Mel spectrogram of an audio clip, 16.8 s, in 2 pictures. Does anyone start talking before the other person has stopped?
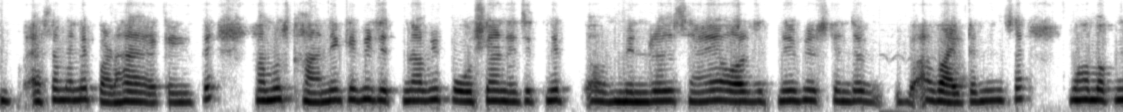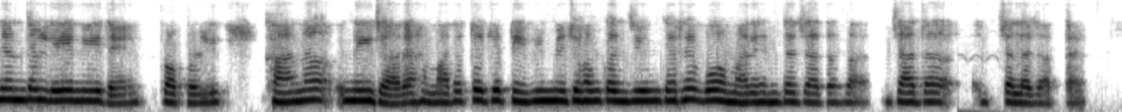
No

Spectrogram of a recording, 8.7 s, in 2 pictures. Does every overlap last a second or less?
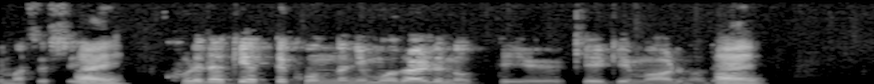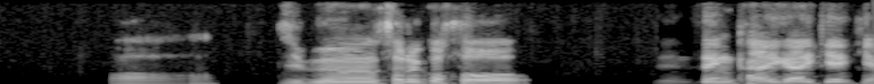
Yes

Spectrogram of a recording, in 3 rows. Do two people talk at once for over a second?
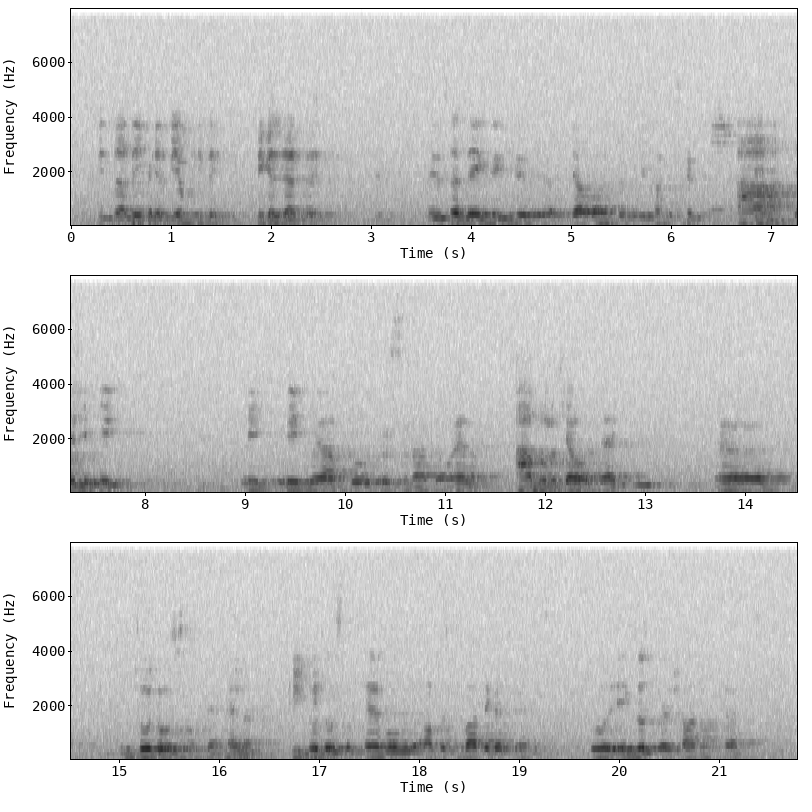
No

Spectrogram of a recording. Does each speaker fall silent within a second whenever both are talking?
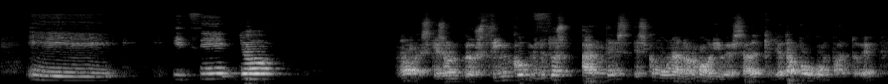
Yes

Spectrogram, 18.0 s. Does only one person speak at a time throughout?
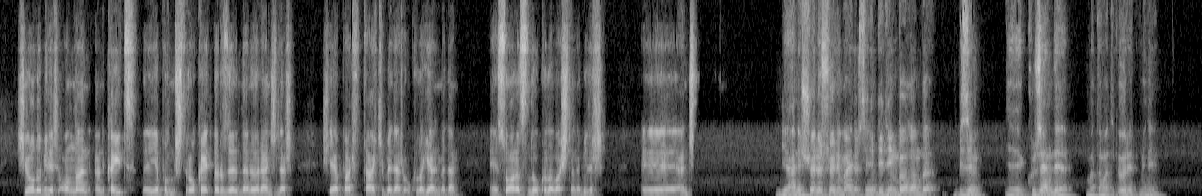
Yes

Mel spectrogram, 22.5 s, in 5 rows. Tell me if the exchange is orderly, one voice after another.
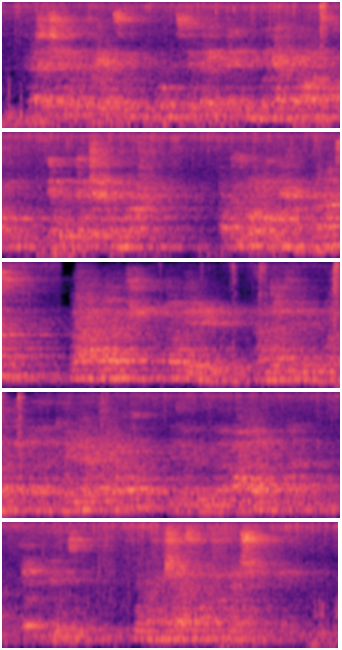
Yes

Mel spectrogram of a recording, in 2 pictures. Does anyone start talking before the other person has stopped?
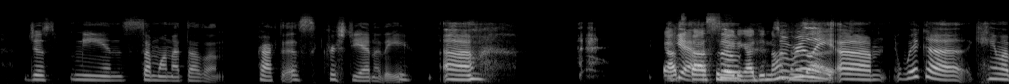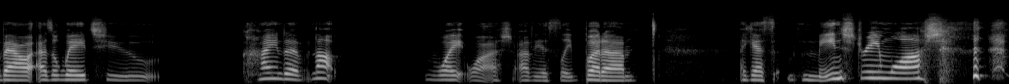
Yes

